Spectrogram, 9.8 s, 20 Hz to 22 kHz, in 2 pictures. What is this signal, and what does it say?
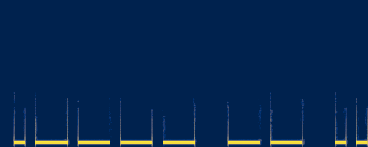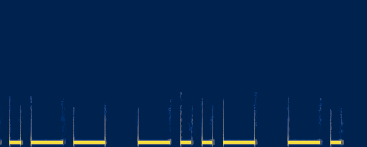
Morse code, heard as a keyed tone, about 8 wpm, 800 Hz. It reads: 1M3XN
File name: LEZIONI / 8 YJ45 / 8 YJ 8wpm 3313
